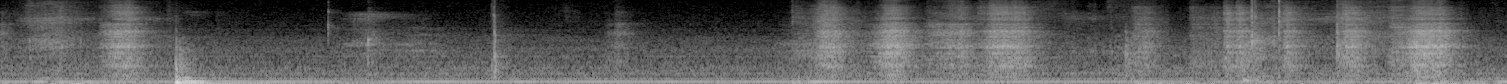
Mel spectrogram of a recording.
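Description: Trading cards being handled and sorted: soft brushing and sliding sounds in short clusters, with a single knock about a second in, over a steady low hum.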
